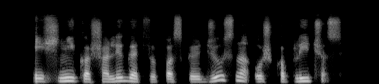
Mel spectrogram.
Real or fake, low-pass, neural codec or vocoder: fake; 10.8 kHz; codec, 24 kHz, 0.9 kbps, DualCodec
